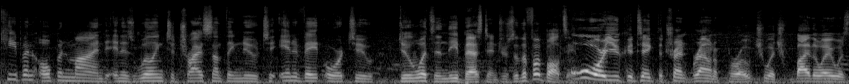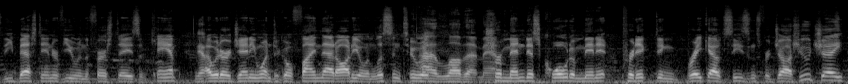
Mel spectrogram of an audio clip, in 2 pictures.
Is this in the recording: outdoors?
yes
